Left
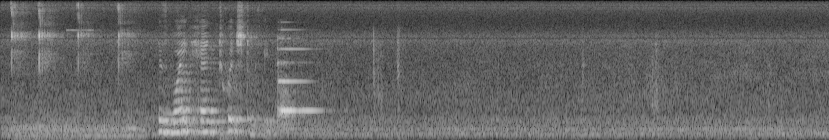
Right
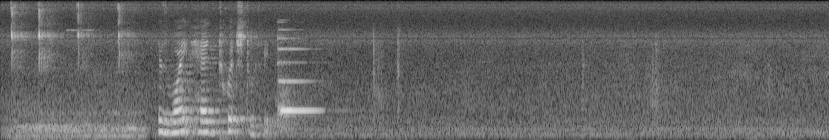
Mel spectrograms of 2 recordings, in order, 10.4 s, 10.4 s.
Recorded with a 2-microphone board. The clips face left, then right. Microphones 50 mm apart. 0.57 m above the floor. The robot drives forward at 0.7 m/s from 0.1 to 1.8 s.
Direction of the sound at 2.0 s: 15° right (ahead or behind).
